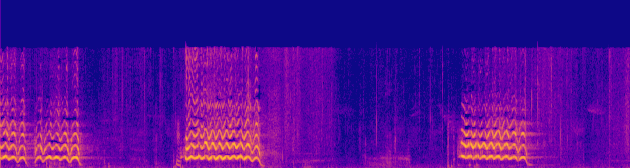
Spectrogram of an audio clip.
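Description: A newborn lamb bleats loudly, close by.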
